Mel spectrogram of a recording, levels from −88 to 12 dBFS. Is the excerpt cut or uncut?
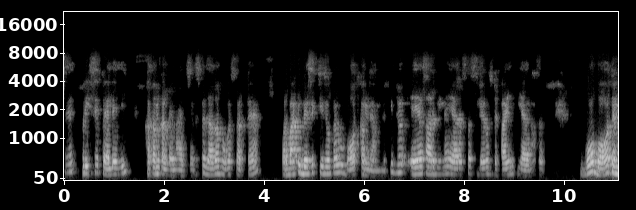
cut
